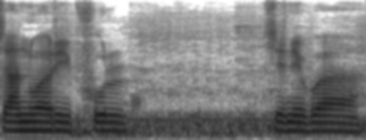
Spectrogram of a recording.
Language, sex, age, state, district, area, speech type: Bodo, male, 60+, Assam, Baksa, urban, spontaneous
